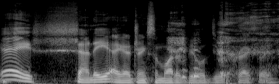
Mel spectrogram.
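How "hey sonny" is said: put-on whistling cartoon voice. Doing a cartoon character impression: Gopher from Winnie the Pooh voice. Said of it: "Now I just sound like Gopher".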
